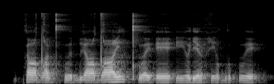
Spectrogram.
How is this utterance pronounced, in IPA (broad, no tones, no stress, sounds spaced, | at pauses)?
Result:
kʷ ɛ dˤ a kʷʰ e ɓ ɨː dˤ iː l kʷʼ a ɪ̯ ʔ eː ʔ iː ʊ̯ ɾʲ ɛ ʊ̯ h i ʊ̯ ɡʷ ɐ kʷ ɨ ɪ̯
